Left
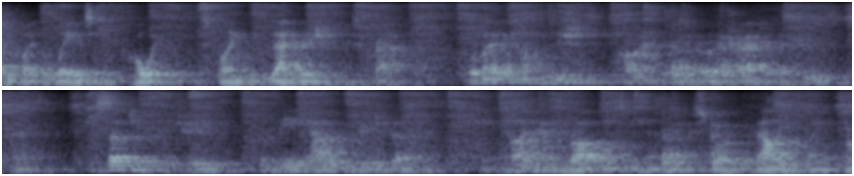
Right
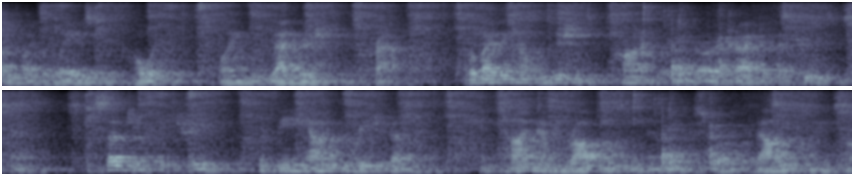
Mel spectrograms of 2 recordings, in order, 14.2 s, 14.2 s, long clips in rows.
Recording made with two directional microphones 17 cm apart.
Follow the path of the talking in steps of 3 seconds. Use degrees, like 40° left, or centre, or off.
10° left, 40° right, 60° right, 40° right, 10° left.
